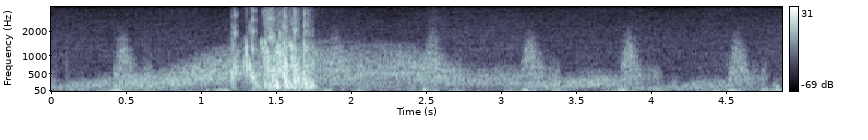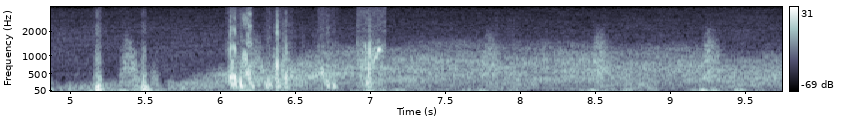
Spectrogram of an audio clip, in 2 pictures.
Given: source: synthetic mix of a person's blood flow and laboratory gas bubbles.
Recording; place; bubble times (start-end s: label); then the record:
Doppler ultrasound of blood flow; subclavian vein
1.17-1.78 s: bubbles
6.03-6.24 s: bubbles
6.29-6.48 s: bubbles
6.64-6.78 s: bubbles
6.90-7.10 s: bubbles
From the record:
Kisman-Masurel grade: 223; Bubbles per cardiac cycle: several, 3 to 8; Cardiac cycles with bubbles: 10 to 50%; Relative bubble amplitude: loud (0.450 to 0.775); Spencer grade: 2 (many but less than half of the cardiac periods contain bubble signals, singularly or in groups); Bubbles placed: anywhere in the cardiac cycle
